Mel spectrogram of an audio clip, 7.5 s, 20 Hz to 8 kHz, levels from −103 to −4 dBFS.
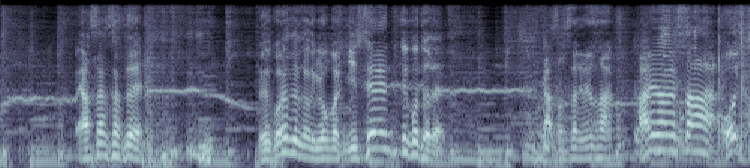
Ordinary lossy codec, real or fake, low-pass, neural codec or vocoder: none; fake; 7.2 kHz; codec, 44.1 kHz, 2.6 kbps, SNAC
